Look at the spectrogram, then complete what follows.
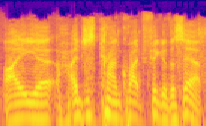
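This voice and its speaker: A man's voice: mid-range voice, fairly even intonation, brisk, fairly bright tone, slight background noise. A man with an Australian accent hosting a breakfast radio show in casual, teasing, mock-grumbling banter. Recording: radio aircheck with music. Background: music.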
